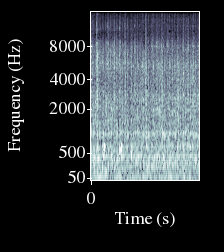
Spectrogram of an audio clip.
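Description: A sewing machine stitching the folded hem of a dupatta, a steady fast mechanical whirr running continuously close up with no talking.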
